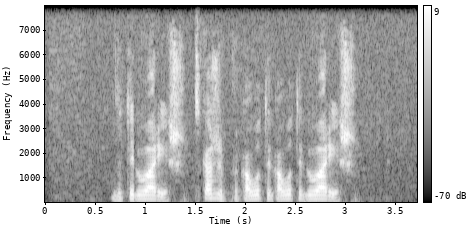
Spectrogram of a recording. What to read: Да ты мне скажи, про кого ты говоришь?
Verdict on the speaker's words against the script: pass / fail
fail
